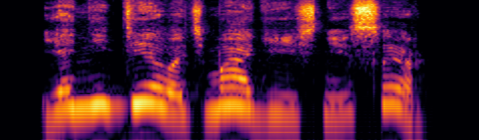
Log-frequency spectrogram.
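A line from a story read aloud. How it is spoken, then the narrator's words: Shrill squeal. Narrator (Russian): взвизгнула Винки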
